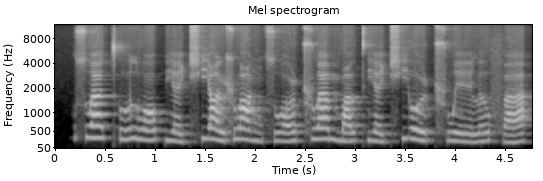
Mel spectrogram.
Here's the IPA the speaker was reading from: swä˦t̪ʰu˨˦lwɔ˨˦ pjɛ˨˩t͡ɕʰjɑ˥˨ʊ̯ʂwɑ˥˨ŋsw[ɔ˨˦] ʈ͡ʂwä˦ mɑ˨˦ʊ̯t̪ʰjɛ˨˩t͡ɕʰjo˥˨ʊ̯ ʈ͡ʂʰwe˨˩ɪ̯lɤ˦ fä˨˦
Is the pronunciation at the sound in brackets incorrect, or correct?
correct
